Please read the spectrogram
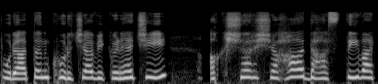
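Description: Nothing stood out on listening to this speech recording, which came through its WebRTC call path in the ordinary way.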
